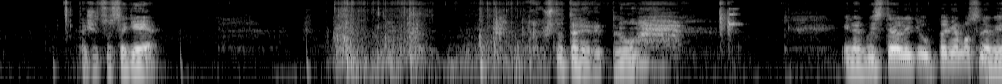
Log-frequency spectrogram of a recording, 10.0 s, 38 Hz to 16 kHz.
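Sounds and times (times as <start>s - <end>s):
cable bundle rustling and knocking: 3.0s - 5.7s.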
